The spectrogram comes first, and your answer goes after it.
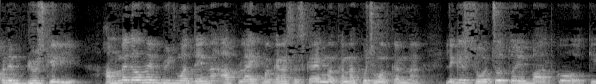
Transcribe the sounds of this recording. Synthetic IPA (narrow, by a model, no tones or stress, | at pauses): ɐpnebjuːskelie | hɐmːẽɐɡəɾɦɐmẽbjuːʈmɐt̪̚d̪eːnaʔa̰ːplaːɪkmẽkɐɾnasɐpskɾaːɪbmɐ̃t̪kɐɾnakʊt͡ʃʰmɐt̪kɐɾna̰ | leːk̬ɪnsoːt͡ʃot̪ojebaːt̪koki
